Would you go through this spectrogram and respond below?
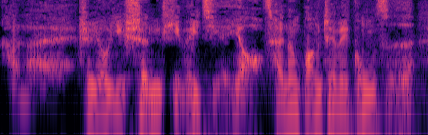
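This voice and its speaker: A knowing old physician from an animated costume drama, played by a man, speaks fairly low with huge swoops in pitch. He is fussy, theatrical and a little shifty. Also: moderate pace. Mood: ominous, knowing. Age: older.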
